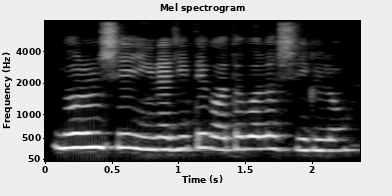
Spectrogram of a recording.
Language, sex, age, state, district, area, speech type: Bengali, female, 18-30, West Bengal, Birbhum, urban, spontaneous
